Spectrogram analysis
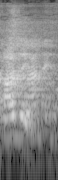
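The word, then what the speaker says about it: خضر: আমরা কিছু মানুষ বুঝি শুদ্ধ উচ্চারণ খাজির, খাজির আলাইহিস সালাম বসা।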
